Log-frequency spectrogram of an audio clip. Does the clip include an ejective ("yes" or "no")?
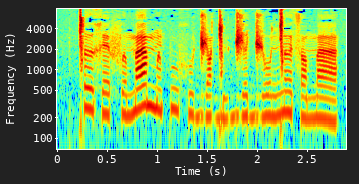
no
